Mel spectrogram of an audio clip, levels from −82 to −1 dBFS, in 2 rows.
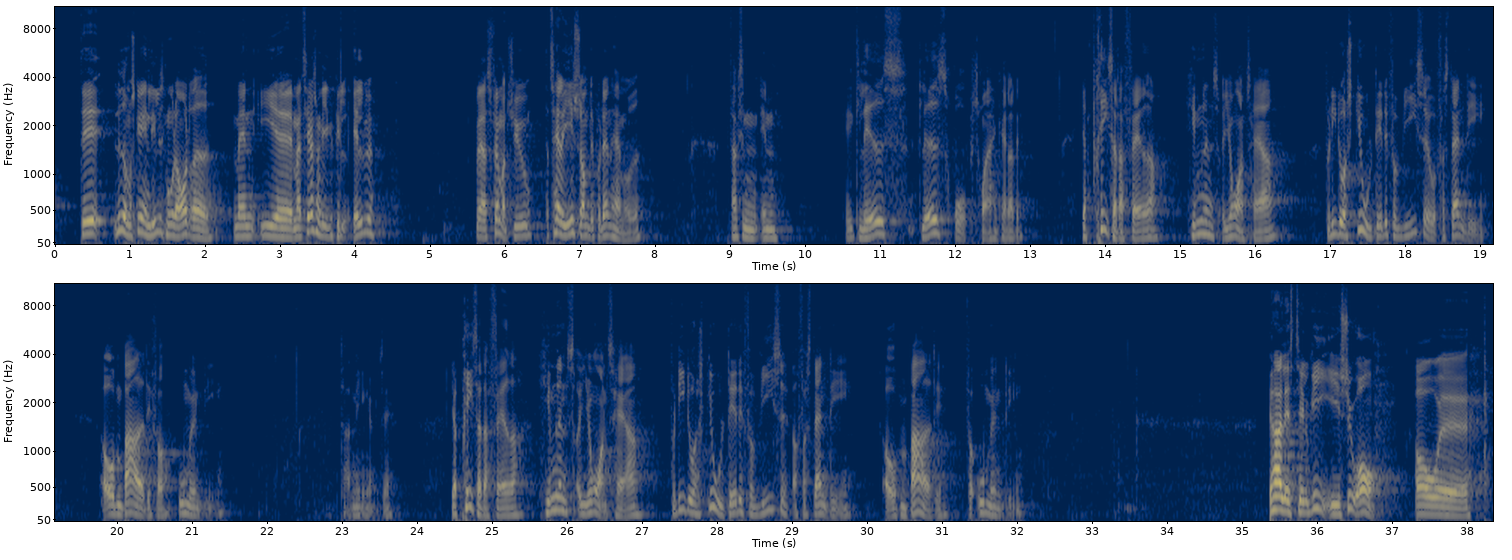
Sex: male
